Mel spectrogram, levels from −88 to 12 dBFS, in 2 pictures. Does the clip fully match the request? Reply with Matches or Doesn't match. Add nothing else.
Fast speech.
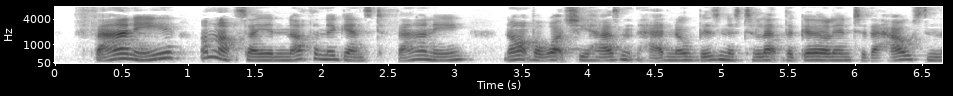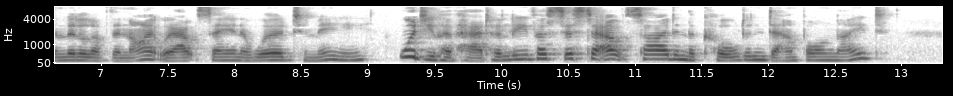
Matches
